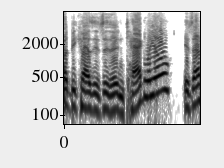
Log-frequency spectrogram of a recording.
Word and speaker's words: intaglio: Your wife did, and I don't even know how to spell it because is it intaglio? Is that how you pronounce that? It's Italian, yeah.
